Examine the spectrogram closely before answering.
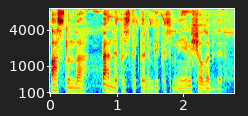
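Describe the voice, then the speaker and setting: A man's voice: fairly low pitch, a little fast, pushed and bright, slight background noise. A man voicing a small, nervous, indignant mouse in a children's cartoon, with fussy, theatrical delivery. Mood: friendly. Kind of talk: animated children's cartoon dialogue. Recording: music bed behind the voice.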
